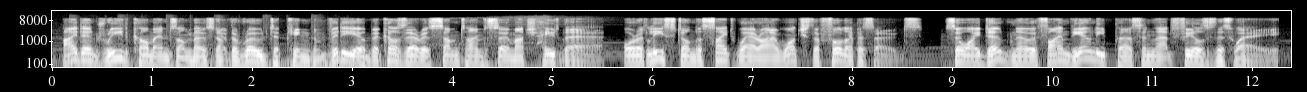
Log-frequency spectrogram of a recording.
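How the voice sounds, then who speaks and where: A male text-to-speech robot voice sitting fairly low, yet its pitch swings around a lot. It reads out a channel host's blunt, opinionated commentary. Faint music plays softly behind it. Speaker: channel host.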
